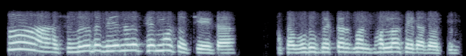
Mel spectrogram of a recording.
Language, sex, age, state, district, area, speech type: Odia, female, 45-60, Odisha, Sundergarh, rural, conversation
